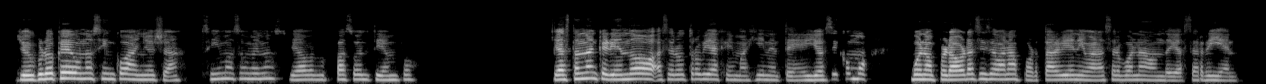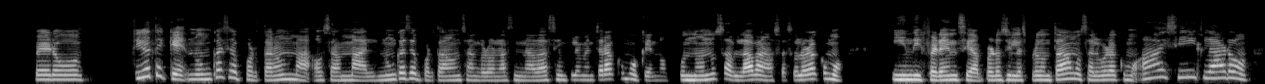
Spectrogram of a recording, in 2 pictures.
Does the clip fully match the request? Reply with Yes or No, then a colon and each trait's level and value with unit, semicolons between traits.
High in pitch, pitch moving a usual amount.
Yes: high, 215 Hz; average, 3.1 semitones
